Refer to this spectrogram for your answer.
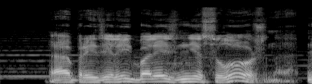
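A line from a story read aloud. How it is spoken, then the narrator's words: Displeased drawl. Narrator (Russian): недовольным тоном протянул Жуль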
